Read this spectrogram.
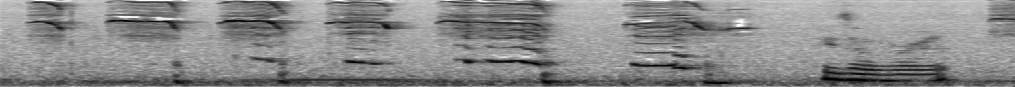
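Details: A wolfadoodle dog that wants to get up on a couch gives high, drawn-out whining moans in several short bursts, then a lower wavering whine near the end, while a person talks encouragingly over it.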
